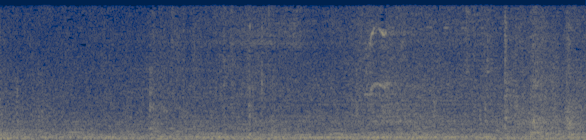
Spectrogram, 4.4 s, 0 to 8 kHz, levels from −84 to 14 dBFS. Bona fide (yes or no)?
yes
